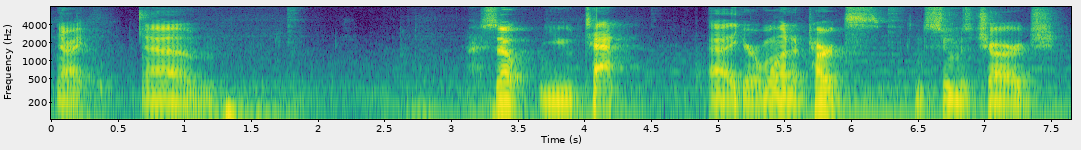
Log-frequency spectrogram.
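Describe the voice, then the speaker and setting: A man narrating as dungeon master in an online tabletop game, relaxed and hesitant with fillers. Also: fairly low pitch, slow, long pauses, soft background music.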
